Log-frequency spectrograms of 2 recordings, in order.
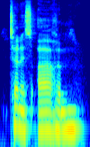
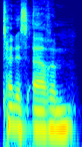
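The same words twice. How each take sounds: First: "Tennis arm" said slowly, each word spelled out; slow, deliberate "Tennis arm"; slow explanatory. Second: Said in the usual way. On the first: Shown as a demonstration. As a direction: teach the local term slowly. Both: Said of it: "they call it over here".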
